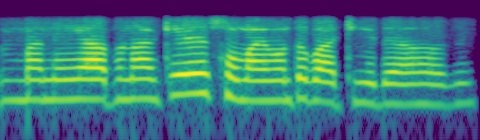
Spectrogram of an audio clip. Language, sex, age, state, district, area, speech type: Bengali, female, 18-30, West Bengal, North 24 Parganas, urban, conversation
